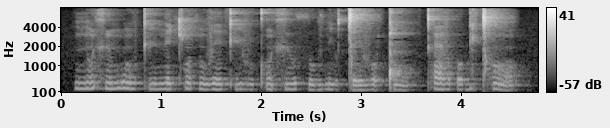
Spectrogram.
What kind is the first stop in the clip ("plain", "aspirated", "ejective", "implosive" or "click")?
ejective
